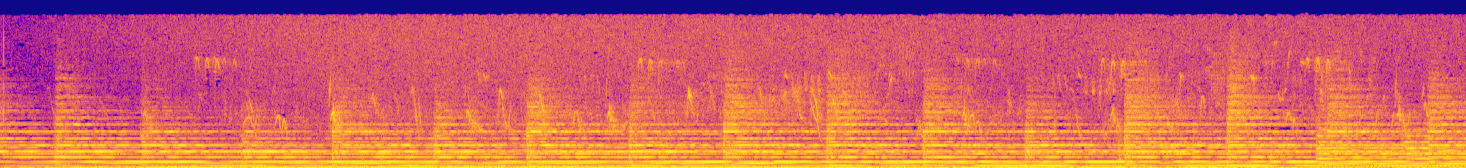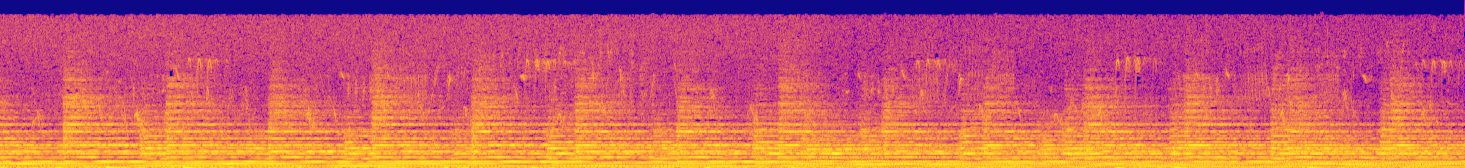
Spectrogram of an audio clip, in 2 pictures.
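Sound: church bells ringing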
